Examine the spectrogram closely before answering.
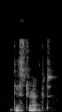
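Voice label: "distract", British English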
